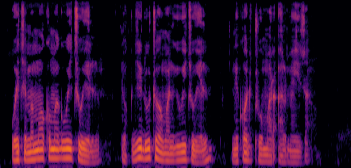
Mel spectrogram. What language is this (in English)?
Luo (Kenya and Tanzania)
